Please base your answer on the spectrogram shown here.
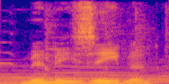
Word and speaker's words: Mimi Zieman: story and how we become our truest selves Mimi Zan and that is how you pronounce her name as you're here was raised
